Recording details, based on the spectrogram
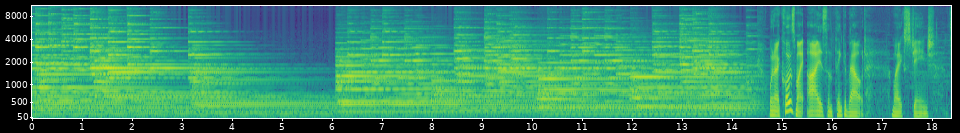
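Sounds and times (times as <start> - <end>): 
automatic carillon bells in Amsterdam driven by a pin drum: 0.0 - 5.4, 6.0 - 14.8
speech: 14.8 - 18.3.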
